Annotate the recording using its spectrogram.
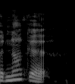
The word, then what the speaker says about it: nougat: For nugget. – Nugget's N-U-G-G-E-T. – No, it's not. It's spelt exactly the same. It's whether you're upstairs or downstairs and how you pronounce it.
